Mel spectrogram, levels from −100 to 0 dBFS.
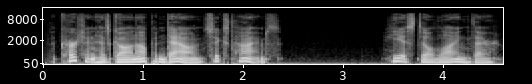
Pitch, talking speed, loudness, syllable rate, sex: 120 Hz, 185 wpm, -20 LUFS, 5.1 syllables/s, male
